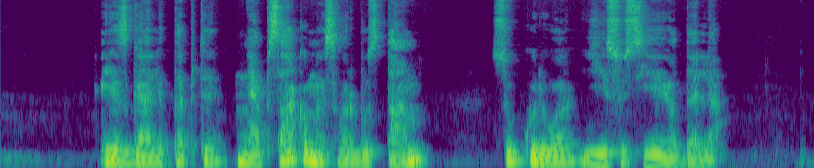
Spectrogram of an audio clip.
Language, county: Lithuanian, Klaipėda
